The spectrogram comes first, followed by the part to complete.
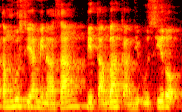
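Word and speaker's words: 後ろ: Karena ketika kanji belakang ini itu ditambah dengan hiragana D setelah kanjinya, itu tidak dibaca usiro minasang.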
